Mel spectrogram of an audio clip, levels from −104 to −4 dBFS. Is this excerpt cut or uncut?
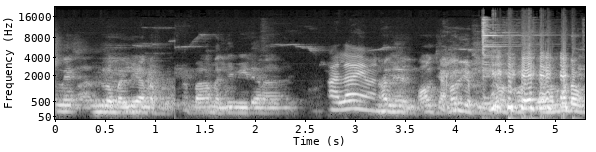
cut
